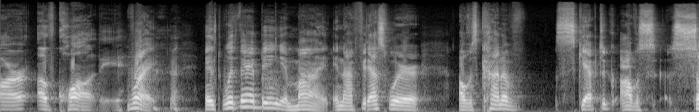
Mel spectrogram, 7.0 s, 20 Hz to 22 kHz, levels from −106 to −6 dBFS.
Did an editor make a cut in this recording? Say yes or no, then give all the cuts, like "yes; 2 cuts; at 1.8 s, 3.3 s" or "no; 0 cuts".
yes; 2 cuts; at 2.1 s, 3.6 s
